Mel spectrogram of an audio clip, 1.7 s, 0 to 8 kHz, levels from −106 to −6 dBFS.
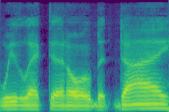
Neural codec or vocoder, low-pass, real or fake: codec, 16 kHz, 0.5 kbps, FunCodec, trained on LibriTTS, 25 frames a second; 7.2 kHz; fake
